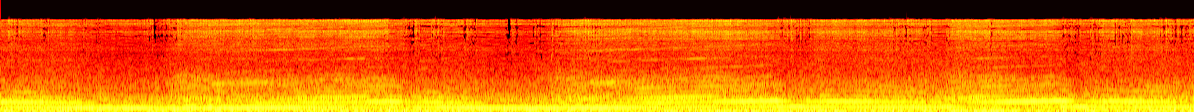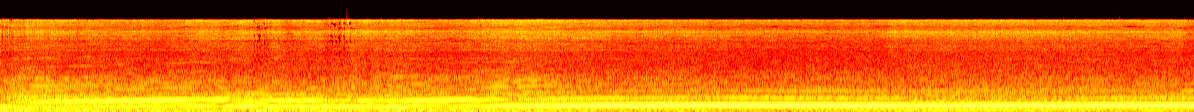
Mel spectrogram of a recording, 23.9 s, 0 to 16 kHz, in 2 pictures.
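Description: Modified Mazda MX-5 ND 2.0 four-cylinder with a custom 4-1 exhaust manifold and Cobalt muffler, driven hard in second gear, heard from the open-top cockpit. Engine speed rises and falls gently with the throttle, with no gear change, then climbs and holds at a higher, steadier pitch for the last several seconds, over a constant rush of wind and road noise.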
